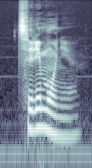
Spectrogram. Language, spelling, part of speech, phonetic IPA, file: Russian, церемония, noun, [t͡sɨrʲɪˈmonʲɪjə], Ru-церемония.ogg
- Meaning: 1. ceremony 2. formalities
